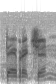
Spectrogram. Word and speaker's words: Debrecen: And welcome back to Debrecen, or Debrecen as they pronounce it over here.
